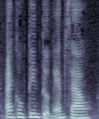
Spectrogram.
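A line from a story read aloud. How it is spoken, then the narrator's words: Smiling. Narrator (Vietnamese): Trang Hạo Nhiên ... mỉm cười nhìn cô nói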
